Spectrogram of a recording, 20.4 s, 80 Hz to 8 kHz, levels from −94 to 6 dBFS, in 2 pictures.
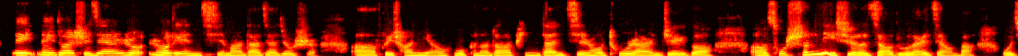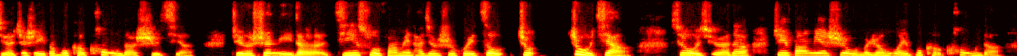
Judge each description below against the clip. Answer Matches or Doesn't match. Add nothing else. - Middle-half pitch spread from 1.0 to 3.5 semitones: Doesn't match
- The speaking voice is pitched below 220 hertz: Doesn't match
